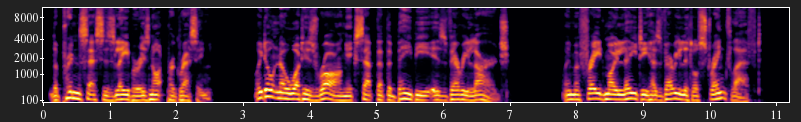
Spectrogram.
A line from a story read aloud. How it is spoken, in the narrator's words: she spoke gravely to Lorne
